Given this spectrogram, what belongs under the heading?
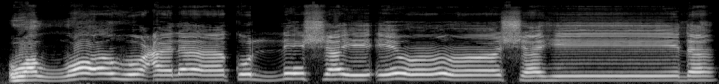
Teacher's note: یہاں پر حمزہ کے نیچے تنوین ہے، تنوین کے بعد شین آ گیا تو یہاں پر اخفا کا قاعدہ ہوگا · اس لفظ اللہ کے لام کو موٹا یعنی پر پڑھیں گے کیونکہ اس سے پہلے زبر ہے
